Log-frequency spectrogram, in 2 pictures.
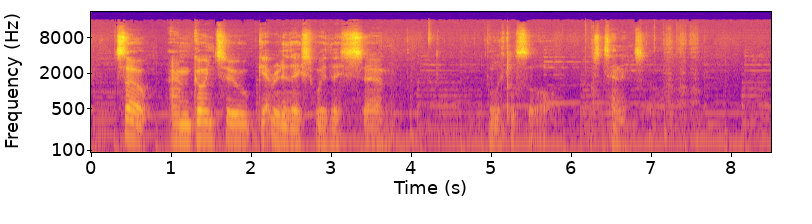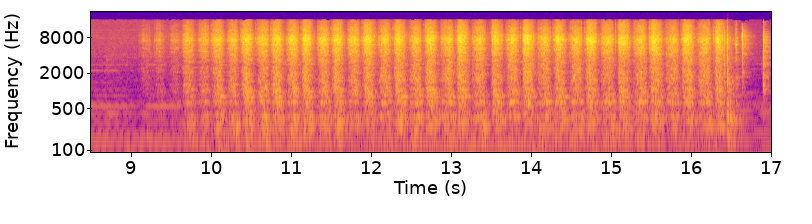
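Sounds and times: hand saw cutting wood: 7.1s - 7.7s, 9.1s - 16.8s.

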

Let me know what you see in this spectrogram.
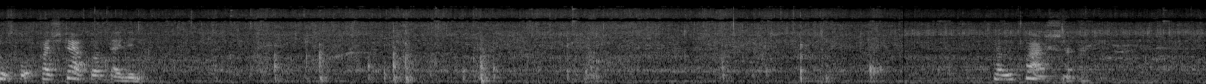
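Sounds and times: chicken sizzling in a pan: 0.0s - 12.0s
spatula scraping and knocking pan: 2.5s - 9.0s.

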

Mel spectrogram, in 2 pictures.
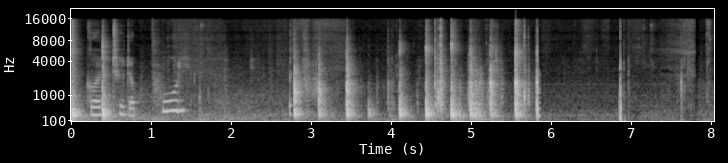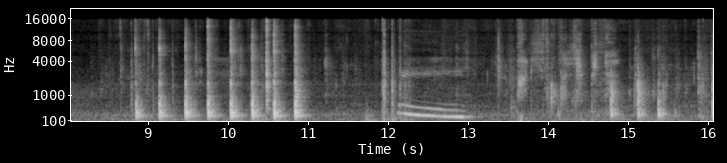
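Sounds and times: plastic toy tapping and clicking: 3.7s - 5.9s.

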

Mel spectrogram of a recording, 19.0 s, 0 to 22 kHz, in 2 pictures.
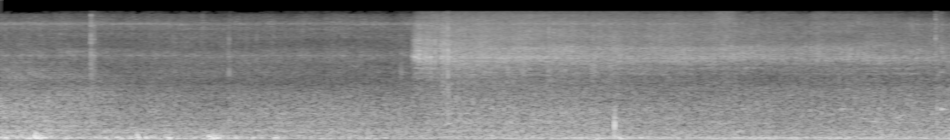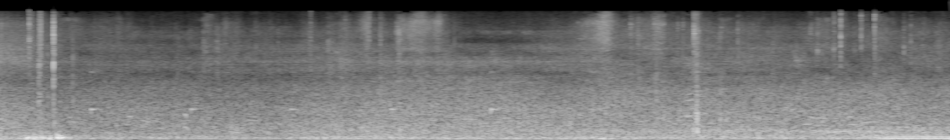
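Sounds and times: wind buffeting microphone: 0.0s - 8.4s
tyre and road noise: 0.0s - 19.0s
steady hiss: 0.4s - 10.4s.

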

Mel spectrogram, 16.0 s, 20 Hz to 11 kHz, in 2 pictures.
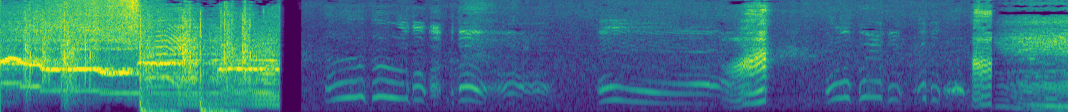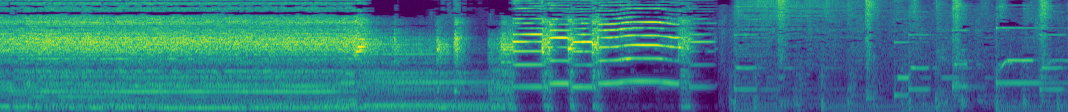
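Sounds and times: electric guitar playing: 7.5s - 13.4s.

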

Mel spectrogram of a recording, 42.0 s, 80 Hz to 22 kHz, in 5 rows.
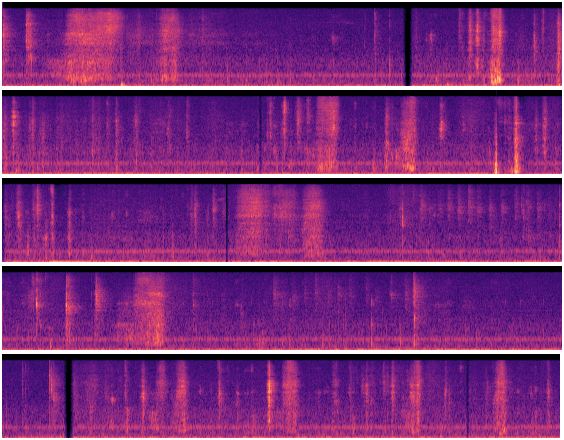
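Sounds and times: steady background hum: 0.0s - 41.9s
chewing and mouth sounds: 22.7s - 27.3s.

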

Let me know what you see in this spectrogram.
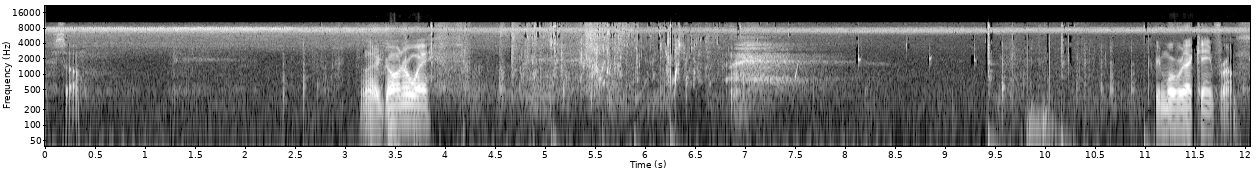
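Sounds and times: crickets chirping: 0.0s - 12.0s
water splashing: 4.6s - 7.9s.

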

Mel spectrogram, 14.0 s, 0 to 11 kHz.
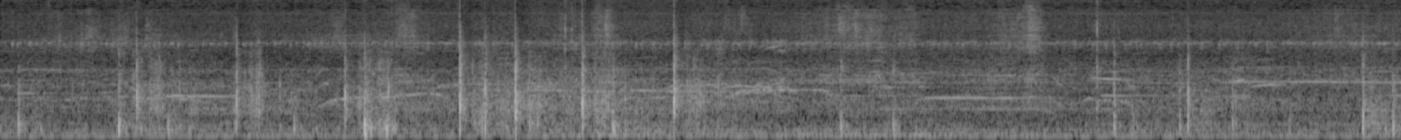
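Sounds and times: fireworks banging and popping: 0.0s - 14.0s.

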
